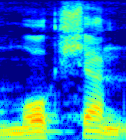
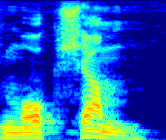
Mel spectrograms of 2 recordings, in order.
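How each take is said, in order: First: The word ends with an n sound. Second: The word ends with an m sound. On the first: The next word begins with cha. "When there is a cha, then they use na" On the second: No cha follows the word. "Otherwise, it is moksham"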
